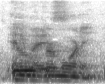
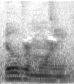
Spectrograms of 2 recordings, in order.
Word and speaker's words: Ilvermorny: Ilvermorny. Yeah. – Ilvermorny. – That's right.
